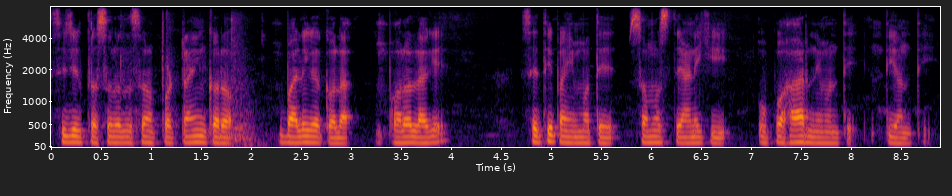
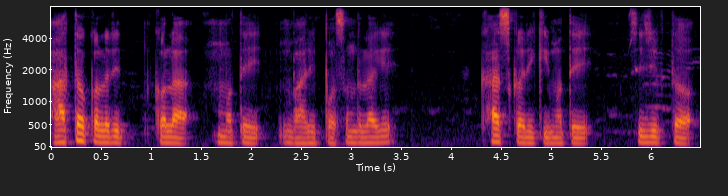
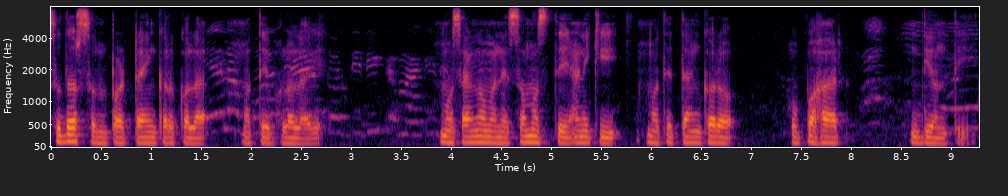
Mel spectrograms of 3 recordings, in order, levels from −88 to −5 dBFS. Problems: none marked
